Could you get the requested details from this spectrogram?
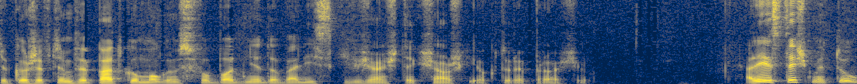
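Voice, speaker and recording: In a quiet setting, a man talks at a moderate pace in a dark, mellow tone. His pitch is fairly low, with ordinary variation. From US (California) and France. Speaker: son of a famous poet; guest. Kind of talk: casual conversation on a guided tour; interview conversation, reminiscing. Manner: halting. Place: home room.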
